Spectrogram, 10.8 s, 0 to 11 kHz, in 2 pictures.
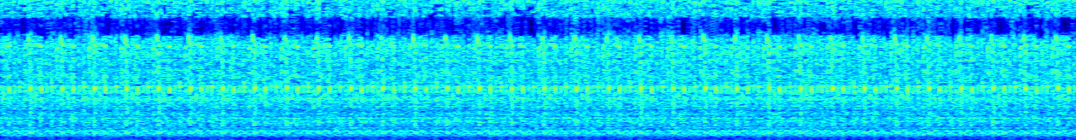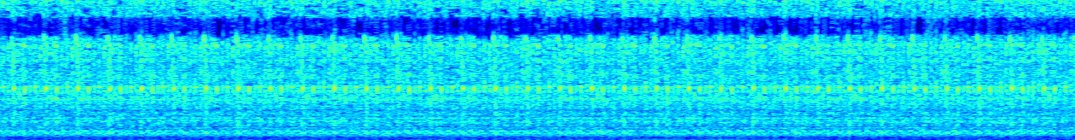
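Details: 2012 Honda Odyssey engine at steady idle: light, fast rattle of about three taps a second over the engine; engine rattle at idle, source needs tracking down.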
